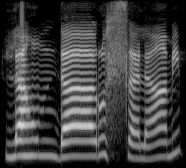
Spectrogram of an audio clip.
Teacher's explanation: سین پہ سٹی کی آواز آئے گی. لام پہ کھڑی زبر ہے، ایک الف تک لمبا ہو جائے گا.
